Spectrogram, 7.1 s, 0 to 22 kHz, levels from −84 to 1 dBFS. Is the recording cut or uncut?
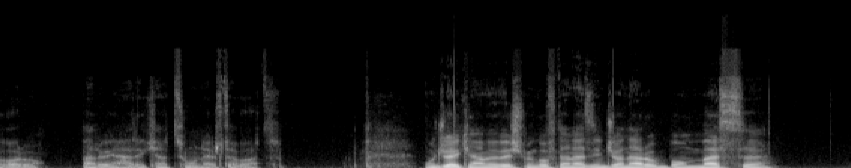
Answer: uncut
